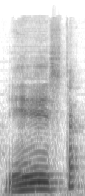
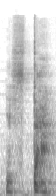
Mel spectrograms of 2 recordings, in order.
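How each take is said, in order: First: "Esta" high, with a held "Es"; stress on first syllable. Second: "Está" with a short stab on "tá"; stress on final syllable. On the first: Teacher correcting himself on this, stress on first syllable. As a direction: lean long on "Es" in "Esta". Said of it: "You just hold it a bit". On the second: Teacher contrasting it is, stress on final syllable. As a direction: end "Está" on a short jab. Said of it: "like a little stabbing at the end". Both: Shown as a demonstration.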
